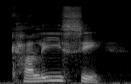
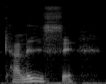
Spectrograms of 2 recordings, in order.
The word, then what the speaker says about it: Khaleesi: Khaleesi eller Kalisi. Det stavas olika, men det uttalas nästan exakt likadant och jag har lite svårt att seriöst hantera när man använder namnet på ett magsjukevirus som en vördnadsfull titel.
